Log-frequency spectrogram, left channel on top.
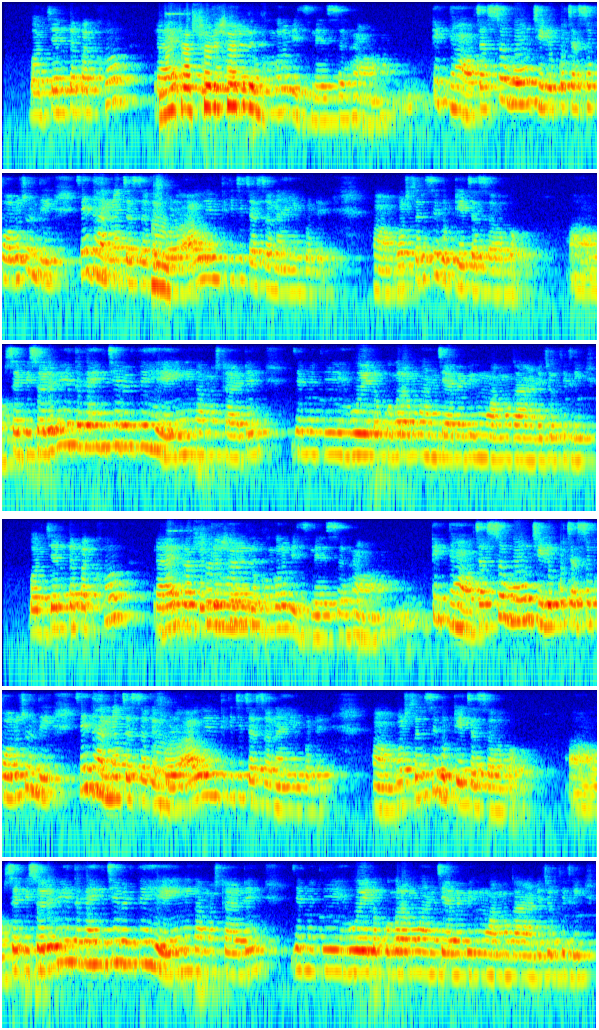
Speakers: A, on the right (about 35°); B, on the left (about 80°).
A: ବଜାର ଟା ପାଖ ପ୍ରାୟ
B: ମାନେ ଚାଷ
A: ପ୍ରତ୍ୟକ
B: ବିଷୟରେ
A: ଘର ଲୋକଙ୍କର
B: ହଁ
A: ବିଜନେସ ହଁ ଉଁ ଟି ହଁ ଚାଷ ହୋଉଚି ଲୋକ ଚାଷ କରୁଚନ୍ତି ସେଇ ଧାନ ଚାଷ
B: ହଁ
A: କେବଳ ଆଉ ଏମିତି କିଛି ଚାଷ ଷ ନାହିଁ ଏପଟେ ହଁ ବର୍ଷରେ ସେ ଗୋଟିଏ ଚାଷ ହବ। ଆଉ ସେ ବିଷୟରେ ବି ଏତେ କାଇଁ କିଛି କିନ୍ତୁ ହେଇନି କାମ ଷ୍ଟାର୍ଟ ଯେମିତି ଏମିତି ହୁଏ ଲୋକଙ୍କର ମୁଁ ଜାଣିଛି ଆମେ ବି ମୁଁ ଆମ ଗାଁ ଆଡେ ଯଉ ଥିଲି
